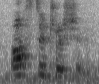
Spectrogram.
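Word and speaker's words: obstetrician: This is how you pronounce it. Ostitrician.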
